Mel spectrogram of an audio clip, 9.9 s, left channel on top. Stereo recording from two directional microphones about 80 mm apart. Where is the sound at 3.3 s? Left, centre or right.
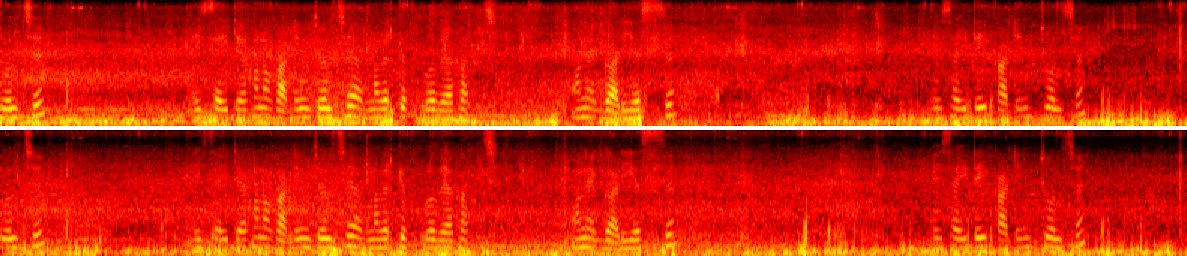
Right.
